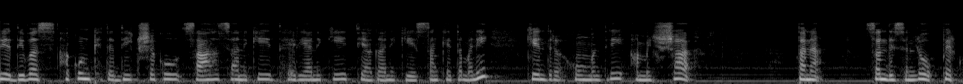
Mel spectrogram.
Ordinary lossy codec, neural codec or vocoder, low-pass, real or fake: none; codec, 16 kHz, 8 kbps, FreqCodec, larger model; 7.2 kHz; fake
